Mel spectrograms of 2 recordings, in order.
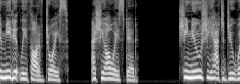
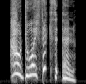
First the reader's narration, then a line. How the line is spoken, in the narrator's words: She exclaimed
